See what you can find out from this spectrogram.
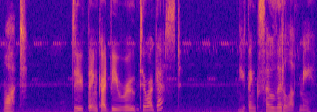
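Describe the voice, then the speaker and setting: A woman playing a guarded, proud princess in a fantasy audio drama, speaking formally and deliberately with breathy phrase endings. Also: mid-range voice, lively intonation, fairly bright tone, a little hiss or hum. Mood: defensive, cool. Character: guarded, regal princess, a proud and protective sister.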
